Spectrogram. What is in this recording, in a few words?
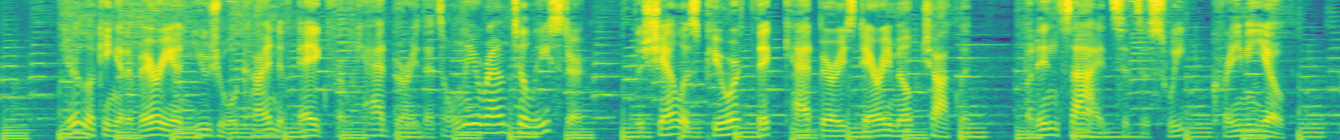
voice over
